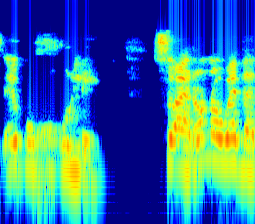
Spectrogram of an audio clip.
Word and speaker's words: Ekurhuleni: He served as the deputy chief of Ekurhuleni Metropolitan Police Department. Ekurhuleni. I don't know whether they say Ekurhuleni or Ekurhuleni, but in Xhosa it's Ekurhuleni.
